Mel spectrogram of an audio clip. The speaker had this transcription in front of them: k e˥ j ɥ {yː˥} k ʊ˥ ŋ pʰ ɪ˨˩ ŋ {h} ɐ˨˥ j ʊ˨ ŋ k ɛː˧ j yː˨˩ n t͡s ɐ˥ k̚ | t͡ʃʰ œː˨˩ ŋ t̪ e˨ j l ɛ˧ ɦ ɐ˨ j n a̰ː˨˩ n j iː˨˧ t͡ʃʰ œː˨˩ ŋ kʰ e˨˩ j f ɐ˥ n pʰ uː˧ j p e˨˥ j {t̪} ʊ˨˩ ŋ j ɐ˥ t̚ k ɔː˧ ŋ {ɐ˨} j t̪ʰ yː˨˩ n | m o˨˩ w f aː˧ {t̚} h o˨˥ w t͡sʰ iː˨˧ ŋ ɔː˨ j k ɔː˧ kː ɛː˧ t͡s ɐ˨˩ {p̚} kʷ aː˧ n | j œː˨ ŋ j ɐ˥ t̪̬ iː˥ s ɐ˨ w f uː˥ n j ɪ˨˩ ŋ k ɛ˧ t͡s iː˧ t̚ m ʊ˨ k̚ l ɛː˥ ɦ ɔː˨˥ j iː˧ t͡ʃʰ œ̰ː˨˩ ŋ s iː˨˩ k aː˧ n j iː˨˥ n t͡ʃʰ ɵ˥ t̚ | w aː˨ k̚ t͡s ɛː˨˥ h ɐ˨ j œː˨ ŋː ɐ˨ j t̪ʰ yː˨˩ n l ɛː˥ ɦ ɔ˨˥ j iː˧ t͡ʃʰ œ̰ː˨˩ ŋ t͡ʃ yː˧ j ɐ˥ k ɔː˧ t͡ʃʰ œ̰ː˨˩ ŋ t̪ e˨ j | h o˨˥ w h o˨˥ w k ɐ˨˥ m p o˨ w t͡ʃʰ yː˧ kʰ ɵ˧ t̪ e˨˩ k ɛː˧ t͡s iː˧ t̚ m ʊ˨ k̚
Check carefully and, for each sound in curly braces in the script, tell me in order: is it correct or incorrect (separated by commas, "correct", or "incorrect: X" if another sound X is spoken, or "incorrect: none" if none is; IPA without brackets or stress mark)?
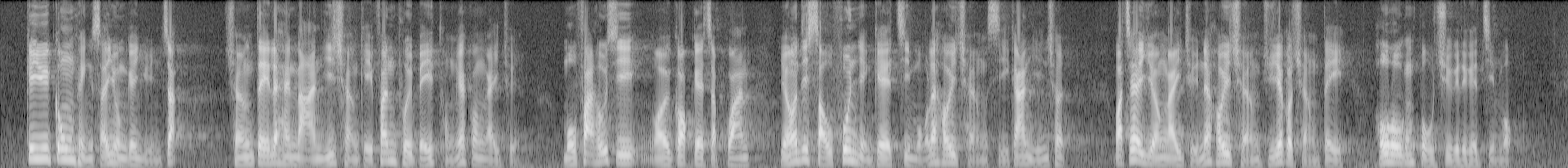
correct, incorrect: s, incorrect: t̪ʰ, correct, correct, correct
